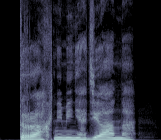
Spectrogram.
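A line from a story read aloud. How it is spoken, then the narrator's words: Moan. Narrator (Russian): простонал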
